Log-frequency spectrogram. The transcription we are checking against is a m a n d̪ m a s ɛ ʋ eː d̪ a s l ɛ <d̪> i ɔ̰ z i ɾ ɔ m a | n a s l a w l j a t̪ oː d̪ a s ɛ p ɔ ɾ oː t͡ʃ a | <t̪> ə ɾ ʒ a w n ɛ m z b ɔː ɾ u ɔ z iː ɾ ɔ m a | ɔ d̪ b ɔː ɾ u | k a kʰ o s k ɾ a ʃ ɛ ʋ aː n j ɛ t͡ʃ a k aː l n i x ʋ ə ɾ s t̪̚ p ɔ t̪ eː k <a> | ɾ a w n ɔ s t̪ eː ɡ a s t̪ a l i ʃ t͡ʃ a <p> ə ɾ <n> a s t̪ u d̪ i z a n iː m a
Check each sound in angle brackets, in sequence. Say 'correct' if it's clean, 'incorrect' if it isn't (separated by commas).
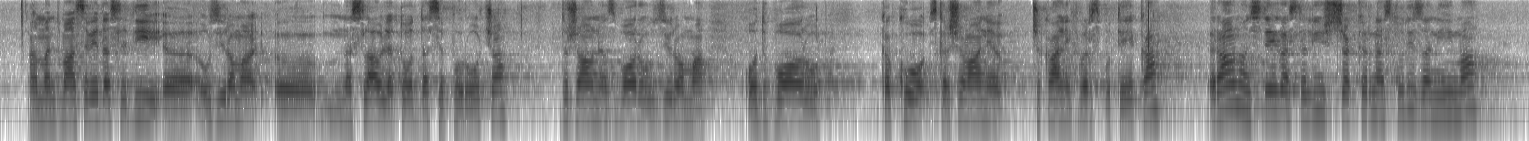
correct, incorrect, correct, incorrect, correct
